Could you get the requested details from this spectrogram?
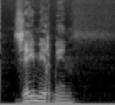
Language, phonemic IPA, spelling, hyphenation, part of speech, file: Dutch, /ˈzeːmeːrˌmɪn/, zeemeermin, zee‧meer‧min, noun, Nl-zeemeermin.ogg
- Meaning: mermaid, mythological woman with a fish's tail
